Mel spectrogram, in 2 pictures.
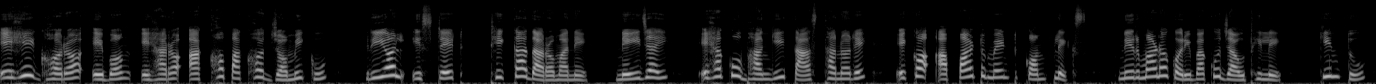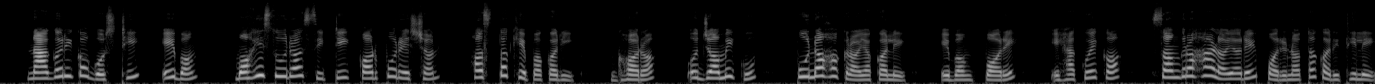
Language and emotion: Odia, neutral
